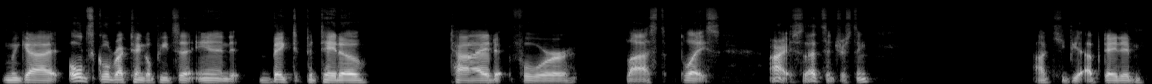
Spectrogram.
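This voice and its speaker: A man's voice: on the low side, fairly bright tone, no echo, studio quality. A man hosting casual school homeroom news, chatty and joking, sleepy and yawning as he reads announcements.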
